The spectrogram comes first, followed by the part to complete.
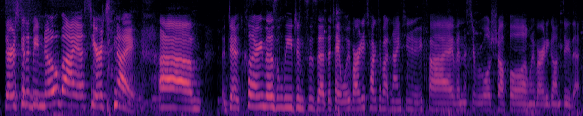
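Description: A woman's voice: fairly high pitch, steady tone, fast, sharp tone, a little hiss or hum. A woman from the United States hosting a live onstage interview, upbeat and chatty with frequent ums. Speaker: interview host and magazine editor. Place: onstage before an audience.

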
